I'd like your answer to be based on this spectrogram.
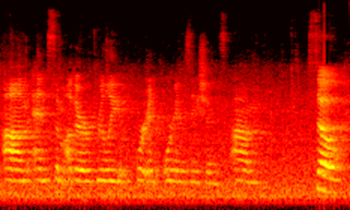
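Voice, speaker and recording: A woman's voice: medium pitch, flat delivery, moderate pace, background noise. A young woman, a teaching assistant, introducing a guest speaker in a university lecture hall with earnest, um-filled talk. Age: young adult. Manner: earnest, with frequent ums. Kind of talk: speech introduction. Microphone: far room mic. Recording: distant, muffled, echoey hall recording.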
